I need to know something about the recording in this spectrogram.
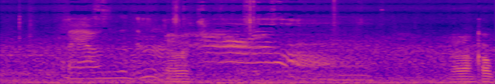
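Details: Stray male cats in a long-running territorial standoff on the street; overlapping moaning yowls that rise and fall, a brief sliding cry near three seconds and a pulsing growl at the end, with people talking in Turkish over low urban rumble.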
